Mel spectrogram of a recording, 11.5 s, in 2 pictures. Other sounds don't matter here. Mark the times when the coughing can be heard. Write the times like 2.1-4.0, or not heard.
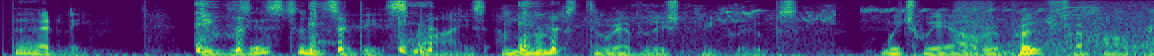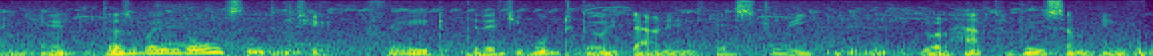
0.9-2.8, 6.5-7.5.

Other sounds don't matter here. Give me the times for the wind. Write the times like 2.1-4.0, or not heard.
4.8-11.4.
